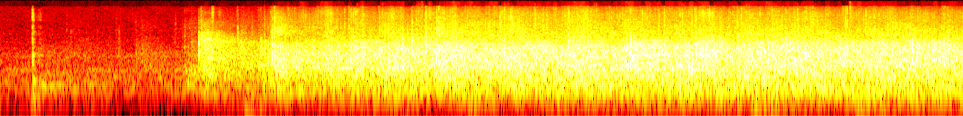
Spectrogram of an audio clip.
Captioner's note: applause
